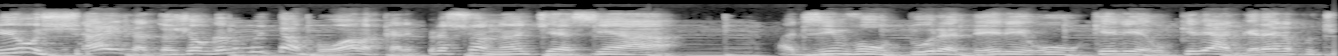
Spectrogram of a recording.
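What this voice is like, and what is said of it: Usual voice. Nothing is said of it.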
